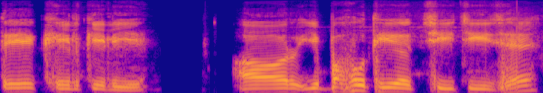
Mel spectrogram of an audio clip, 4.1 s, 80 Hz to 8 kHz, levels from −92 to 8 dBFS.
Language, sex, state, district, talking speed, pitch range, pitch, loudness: Hindi, male, Uttar Pradesh, Gorakhpur, 160 wpm, 115-130 Hz, 120 Hz, -14 LUFS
